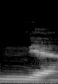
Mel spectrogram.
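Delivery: put-on flat, unexcited, unenthused tone. Retelling a sick, flat reply to a reporter: imitating own unexcited reply. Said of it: "uh, not excited".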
